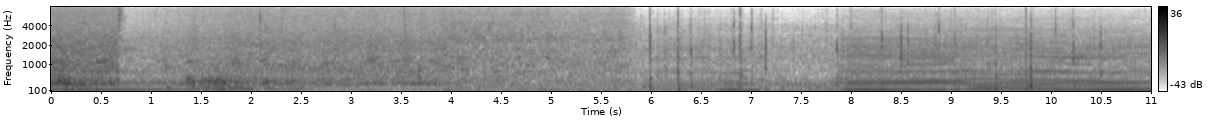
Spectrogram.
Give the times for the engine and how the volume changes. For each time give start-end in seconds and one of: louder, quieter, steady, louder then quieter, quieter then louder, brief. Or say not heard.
0.0-10.9 quieter then louder.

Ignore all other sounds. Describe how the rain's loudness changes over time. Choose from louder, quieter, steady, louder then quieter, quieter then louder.
quieter.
